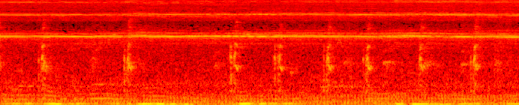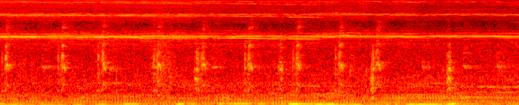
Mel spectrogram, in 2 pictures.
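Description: Tropical forest ambience: a steady high-pitched insect drone with short chirps repeating about twice a second.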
